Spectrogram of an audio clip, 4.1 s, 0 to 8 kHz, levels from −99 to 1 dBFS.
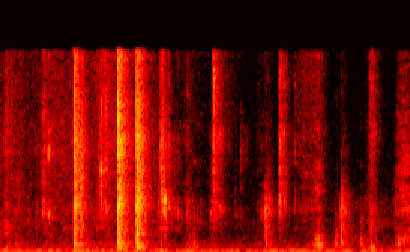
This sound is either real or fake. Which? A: real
